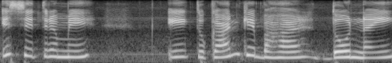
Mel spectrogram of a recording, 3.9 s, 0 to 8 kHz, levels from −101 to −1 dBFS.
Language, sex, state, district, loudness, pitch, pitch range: Hindi, female, Uttar Pradesh, Budaun, -18 LUFS, 290 Hz, 275-315 Hz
